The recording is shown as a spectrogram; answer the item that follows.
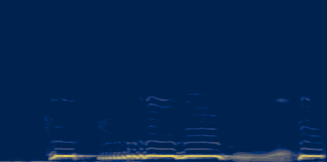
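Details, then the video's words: Dove, a loud-voiced bird used as a lure to train other doves to call: a long, clear, rippling coo that rises and holds steady, then a lower harmonic-rich note and a sharp restart of the coo. "Pancingan puter bersuara nyaring, melatih bunyi semua jenis burung puter"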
